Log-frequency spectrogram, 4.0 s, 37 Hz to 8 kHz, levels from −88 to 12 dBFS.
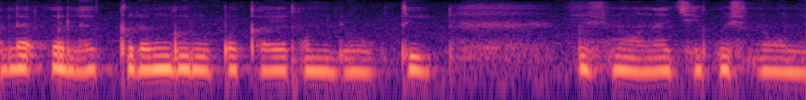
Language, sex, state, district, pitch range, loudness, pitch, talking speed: Garhwali, female, Uttarakhand, Tehri Garhwal, 180-195 Hz, -18 LUFS, 185 Hz, 180 wpm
